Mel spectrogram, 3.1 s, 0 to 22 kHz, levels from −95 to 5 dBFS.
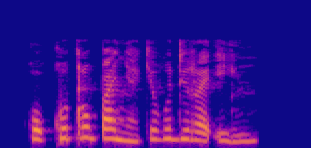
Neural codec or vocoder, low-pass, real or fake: vocoder, 24 kHz, 100 mel bands, Vocos; 7.2 kHz; fake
